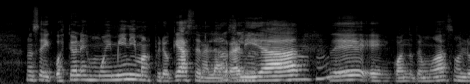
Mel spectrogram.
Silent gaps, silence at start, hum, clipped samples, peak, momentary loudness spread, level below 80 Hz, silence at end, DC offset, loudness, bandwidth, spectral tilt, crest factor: none; 0.25 s; none; under 0.1%; -4 dBFS; 13 LU; -64 dBFS; 0 s; under 0.1%; -23 LUFS; 15.5 kHz; -5 dB/octave; 18 dB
